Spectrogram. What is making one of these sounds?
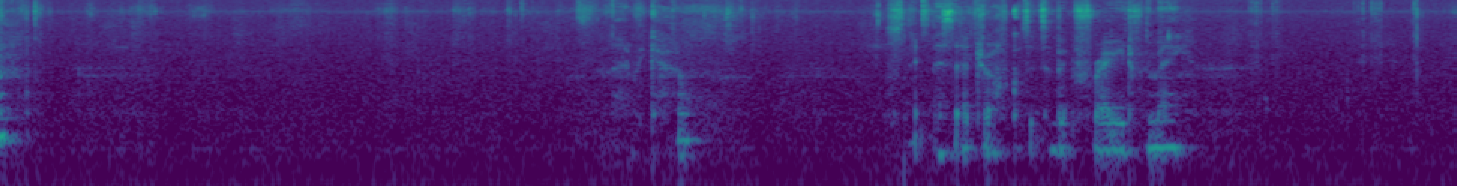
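Scissors snip through ribbon.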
